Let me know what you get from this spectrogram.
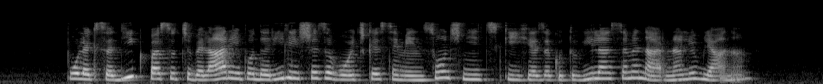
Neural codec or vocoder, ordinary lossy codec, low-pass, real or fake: none; none; 7.2 kHz; real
